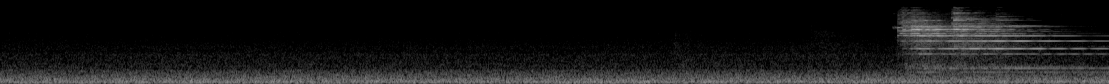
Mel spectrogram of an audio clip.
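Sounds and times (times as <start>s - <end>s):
small bell ringing: 8.9s - 11.0s.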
